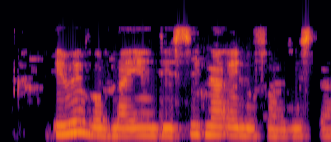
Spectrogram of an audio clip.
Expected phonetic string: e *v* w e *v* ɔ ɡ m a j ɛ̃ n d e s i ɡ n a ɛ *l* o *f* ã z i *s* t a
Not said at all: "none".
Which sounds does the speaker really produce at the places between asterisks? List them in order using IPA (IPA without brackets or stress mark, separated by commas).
none, v, l, f, s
